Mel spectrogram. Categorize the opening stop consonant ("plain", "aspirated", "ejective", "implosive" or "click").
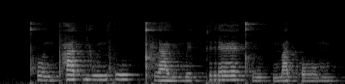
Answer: aspirated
